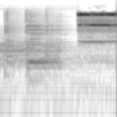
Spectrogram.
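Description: Ringtone played back on a Redmi phone while adjusting the sound settings: a short, bright electronic chime with sustained tonal notes, starting with softer tones and then a louder, high-pitched ringing burst near the end.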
